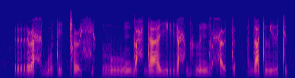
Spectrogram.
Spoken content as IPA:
rə˞ħ ɓo̰tiǀə˞sʲ | ɦuːŋɡʉħ dˤiːrʲɯħ ɡʱɯndo̰ħə˞t | dˤot lʲʉt

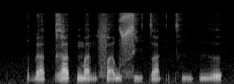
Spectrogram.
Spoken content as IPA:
ɗa˨˩t̚ ɣa˦˥t̚ ma̰˧˨nfa̰˧˥w si̤˨˩t̪a˨˩k̚ t̪ʰɨ̤˨˩ʔɨ˨˦ə̯

